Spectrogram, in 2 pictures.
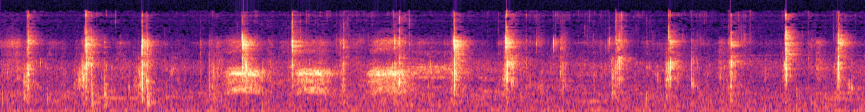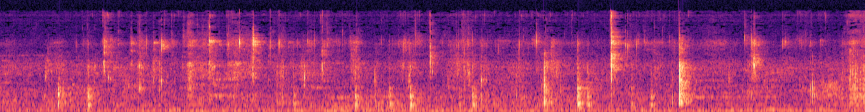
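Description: Close-up eating sounds: chewing, wet lip smacks and clicks at an irregular pace, several a second, as rice and mutton curry are eaten by hand.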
